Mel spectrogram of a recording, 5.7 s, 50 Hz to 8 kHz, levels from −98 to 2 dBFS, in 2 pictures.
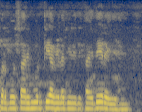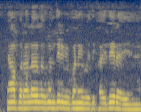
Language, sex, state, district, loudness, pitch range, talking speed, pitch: Hindi, male, Haryana, Rohtak, -15 LUFS, 145-160 Hz, 245 wpm, 155 Hz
